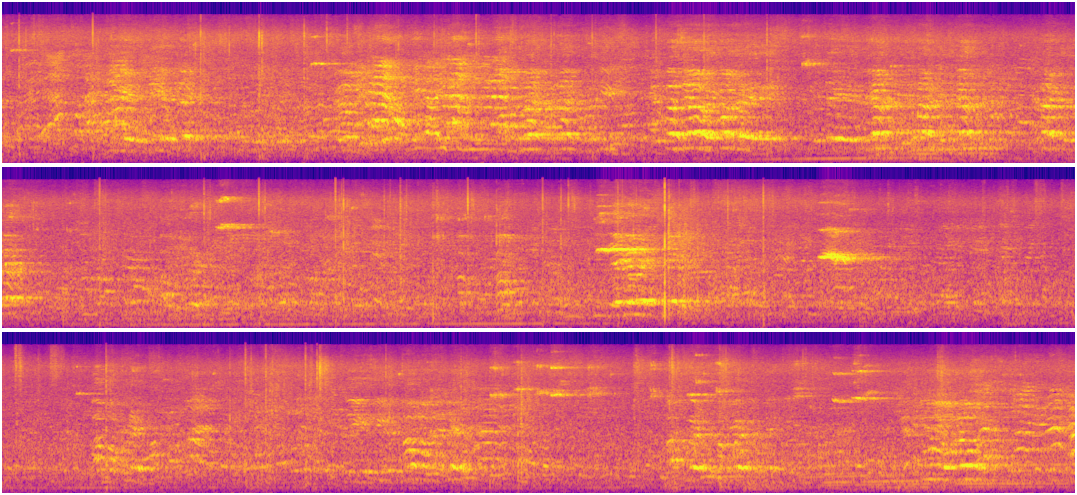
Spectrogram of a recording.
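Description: A basketball bouncing as it is dribbled on a concrete court, with short sharp knocks, under indistinct shouting and chatter from the players and spectators.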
